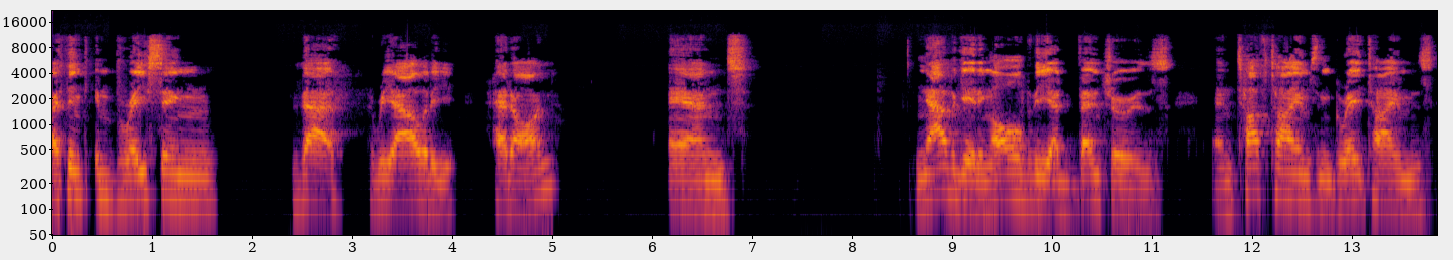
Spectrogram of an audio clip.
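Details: Young man, a medical student, who has stuttered most of his life and openly stutters in front of colleagues; stuttering.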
